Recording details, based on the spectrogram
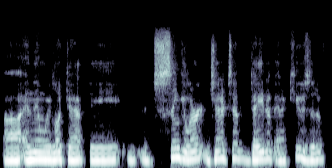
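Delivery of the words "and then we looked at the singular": ordinary talk, nothing marked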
